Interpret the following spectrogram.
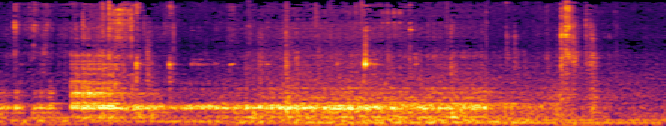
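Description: Fluorescent ceiling light fixture being handled: metal clicks and rattles over a steady hum that starts suddenly about half a second in and dies away after about three seconds.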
